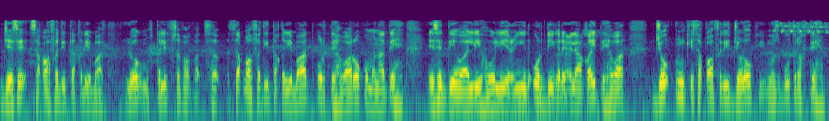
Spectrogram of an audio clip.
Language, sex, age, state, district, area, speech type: Urdu, male, 18-30, Uttar Pradesh, Saharanpur, urban, spontaneous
